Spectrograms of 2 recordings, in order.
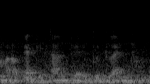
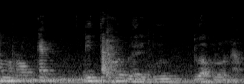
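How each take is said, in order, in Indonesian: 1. Terdengar datar, dengan sedikit gerakan nada. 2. Terdengar yakin, dengan nada naik turun yang hidup. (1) "Lain kan? Gimana mau percaya?" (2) "Ada saatnya ketika kita meyakinkan"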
